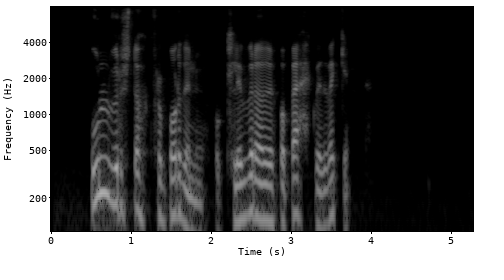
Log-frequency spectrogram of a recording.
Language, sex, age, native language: Icelandic, male, 30-39, Icelandic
